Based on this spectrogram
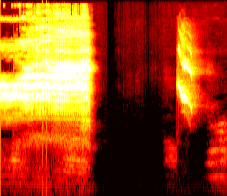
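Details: Weaver singing 'nyerut': a loud, steady, sizzling buzz of about a second, followed after a pause by one short, high, falling chirp and faint low notes.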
